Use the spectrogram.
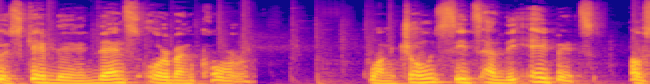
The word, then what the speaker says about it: Guangzhou: And I bet you don't even know how to pronounce it name. Welcome to Guang Cho. One of the most impressive features of Guango is that it's a city built on water.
